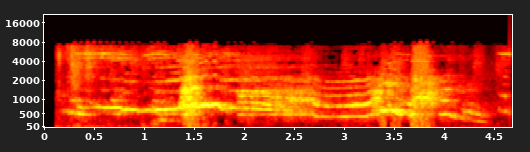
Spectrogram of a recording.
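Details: German Shorthaired Pointers react to seeing a cat, giving a drawn-out, wavering howling whine with rich harmonics. It swells and dips over several seconds, with sharper yelps breaking through twice.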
